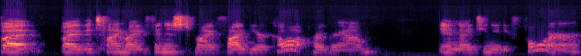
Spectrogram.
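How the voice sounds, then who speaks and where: The speaker has an American accent and talks at a very slow pace. The intonation stays fairly even. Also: woman. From US East Coast. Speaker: structural engineer, firm founder; podcast guest. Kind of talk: casual interview. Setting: video or phone call. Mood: relaxed, reminiscing. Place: home room. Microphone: webcam.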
